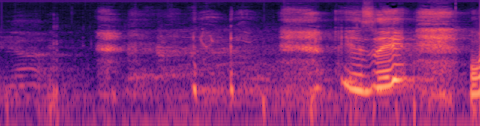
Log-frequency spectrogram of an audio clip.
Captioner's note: laughter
